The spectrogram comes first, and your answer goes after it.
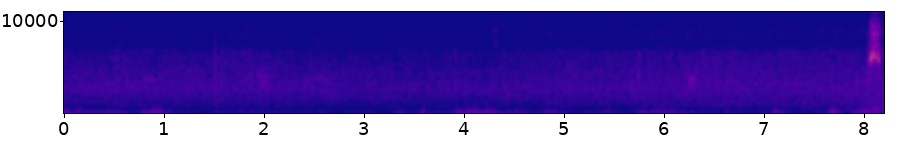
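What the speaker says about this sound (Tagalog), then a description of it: "lakas ng hangin eh" Gusty wind buffets the microphone in low, uneven bursts, swelling and easing over several seconds with no voices.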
